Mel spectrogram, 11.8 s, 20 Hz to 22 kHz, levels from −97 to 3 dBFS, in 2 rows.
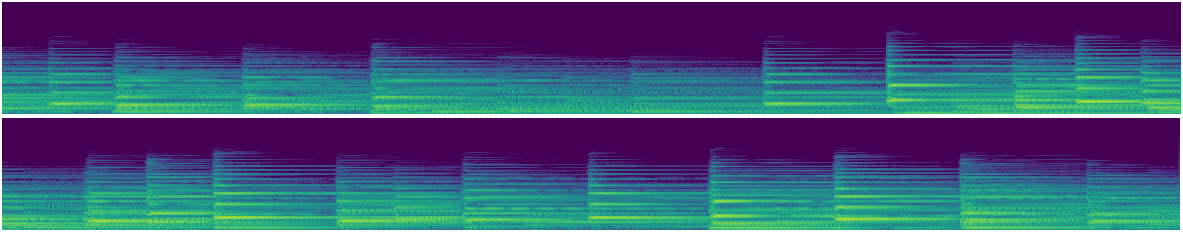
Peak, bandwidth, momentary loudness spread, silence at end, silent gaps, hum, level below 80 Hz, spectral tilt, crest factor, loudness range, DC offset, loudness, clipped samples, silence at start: -2 dBFS; 5.2 kHz; 13 LU; 0 s; none; none; -40 dBFS; -10 dB/octave; 16 dB; 7 LU; under 0.1%; -19 LUFS; under 0.1%; 0 s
